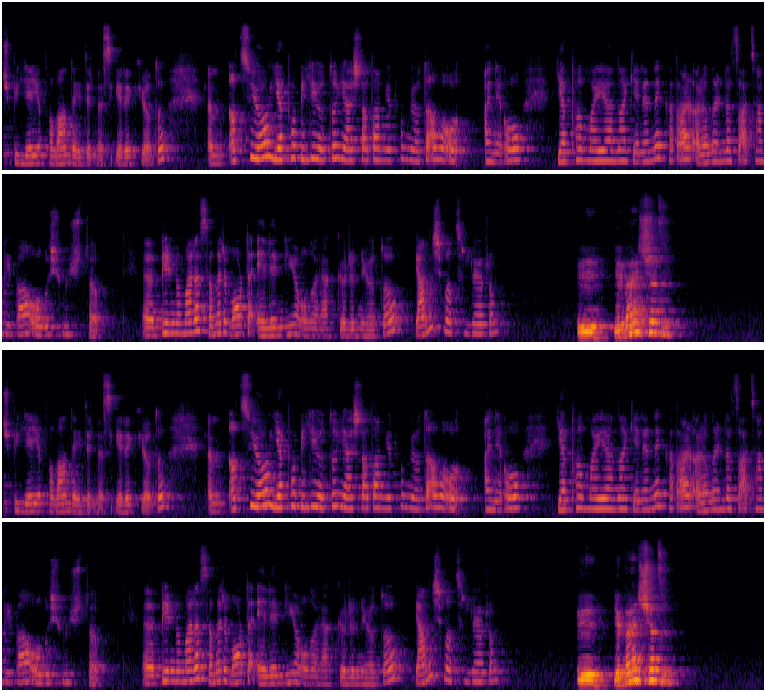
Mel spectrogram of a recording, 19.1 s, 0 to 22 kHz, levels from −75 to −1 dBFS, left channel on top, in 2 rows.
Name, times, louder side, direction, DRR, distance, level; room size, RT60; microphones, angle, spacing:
voice 1, 0.0-5.7 6.0-10.7 11.3-15.7, left 1 dB, 10° left, 6 dB, 0.7 m, -34 dB
voice 2, 16.7-17.8, right 3 dB, 65° right, -6 dB, 2.0 m, -22 dB
8.9 x 4.1 x 4.7 m, 0.74 s
head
